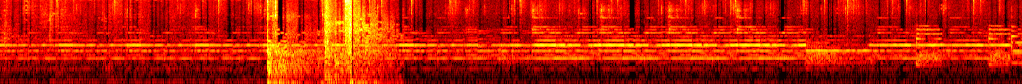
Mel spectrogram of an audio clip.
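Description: Background music of steady held chords, with one loud, rough burst lasting about a second, around three seconds in.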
